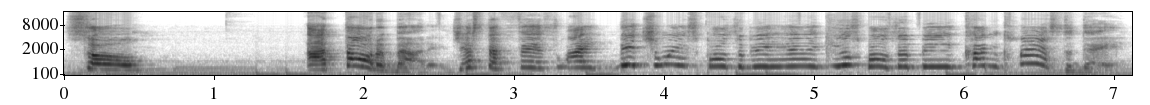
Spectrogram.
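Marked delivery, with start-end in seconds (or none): 2.6-7.1 high, scolding herself inside; telling herself off in a raised voice; mock self-scolding. To herself at the classroom door, high mock scolding.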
